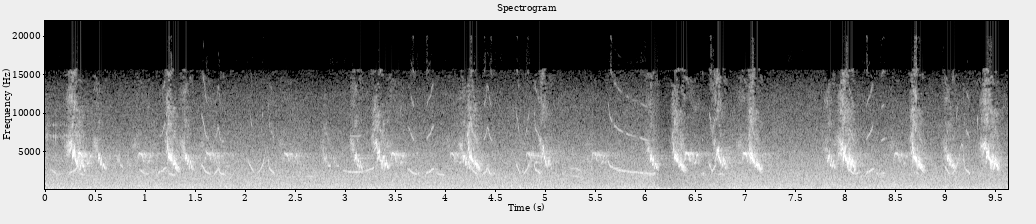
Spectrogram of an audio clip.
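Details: Wild birds singing at El Salto, Oratorio Santa Rosa, in a natural setting; several overlapping high, quick downslurred chirps and short sweeping whistles recur irregularly over a steady broad rushing background.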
